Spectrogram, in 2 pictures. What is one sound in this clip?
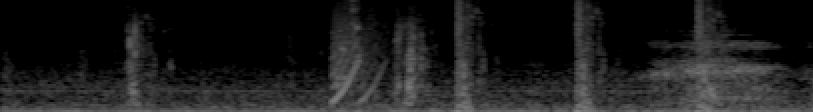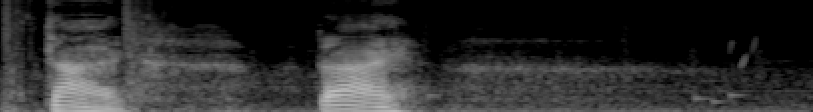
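A short game chime rings as a fish is caught.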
